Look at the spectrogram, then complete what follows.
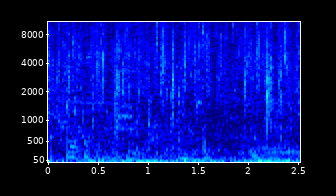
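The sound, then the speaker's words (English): Dense underwater crackling and popping from mantis shrimp punching and cavitation, recorded from a dock off Catalina Island, California: sharp snaps fizzing over one another in a steady, busy texture, with brief louder clicks scattered throughout and a low watery rumble beneath. “recorded what all this punching and cavitation sounds like from a dock off of Catalina Island in California”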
